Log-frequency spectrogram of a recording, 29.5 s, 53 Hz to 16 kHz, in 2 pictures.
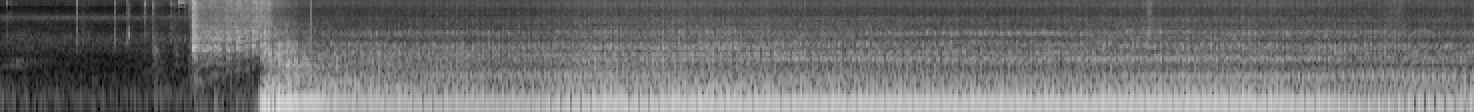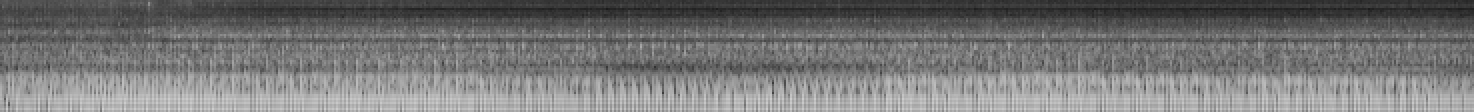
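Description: Cold start of a 2017 Roush F-150's 5.0-litre V8, heard at its side-exit dual exhaust tips. The starter cranks briefly about two seconds in, the engine catches with a loud flare, then settles into a steady low idle.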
